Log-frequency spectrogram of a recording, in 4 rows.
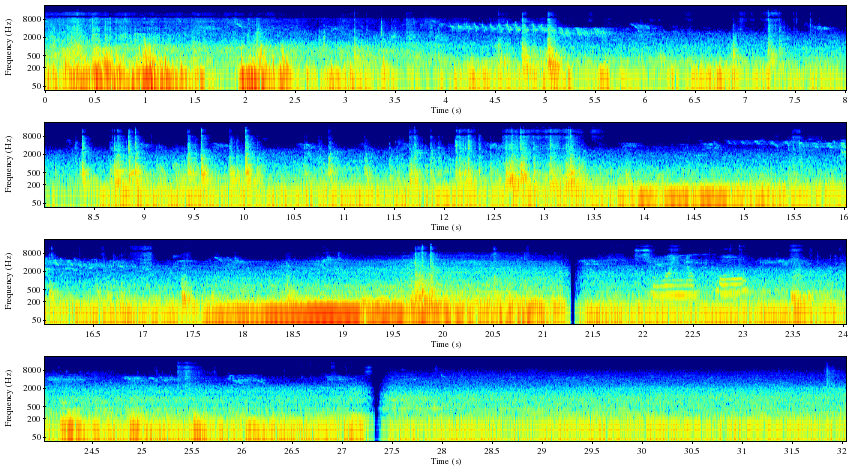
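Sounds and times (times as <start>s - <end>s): plastic panels knocking and clattering: 6.8s - 14.2s.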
